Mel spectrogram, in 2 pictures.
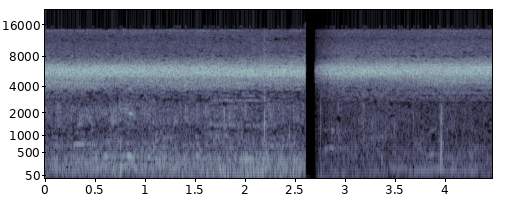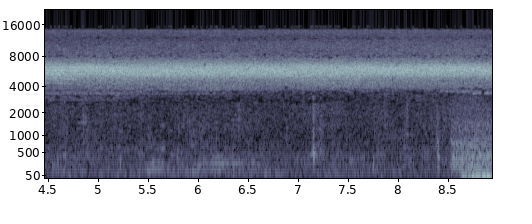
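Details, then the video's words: Crickets calling at Darjeeling Mall in the morning: a steady, unbroken high-pitched shrill drone running through the whole recording, cut by one brief silent dropout, with faint low voices and street sounds underneath. "এই ঝিঝি পোকার ডাকই হয়ে গেছে আমার এই ভিডিওটির ব্যাকগ্রাউন্ড মিউজিক।"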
